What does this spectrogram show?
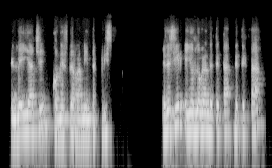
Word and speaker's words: CRISPR: Hoy en día, gracias a una herramienta que se llama CRISPR, se deletrea C-R-I-S-P-R, CRISPR se pronuncia.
